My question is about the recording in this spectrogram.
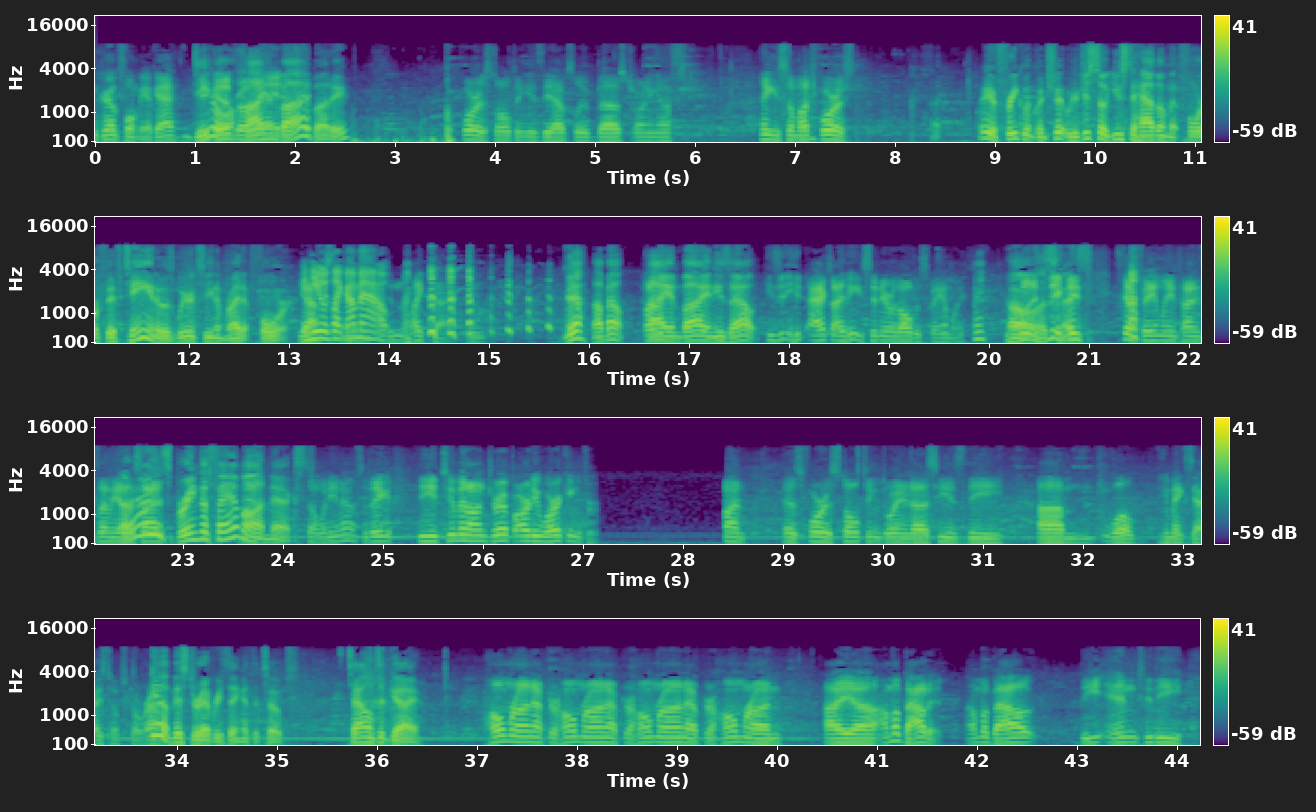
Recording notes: THE BOIS ARE LIVE AT SADIES!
